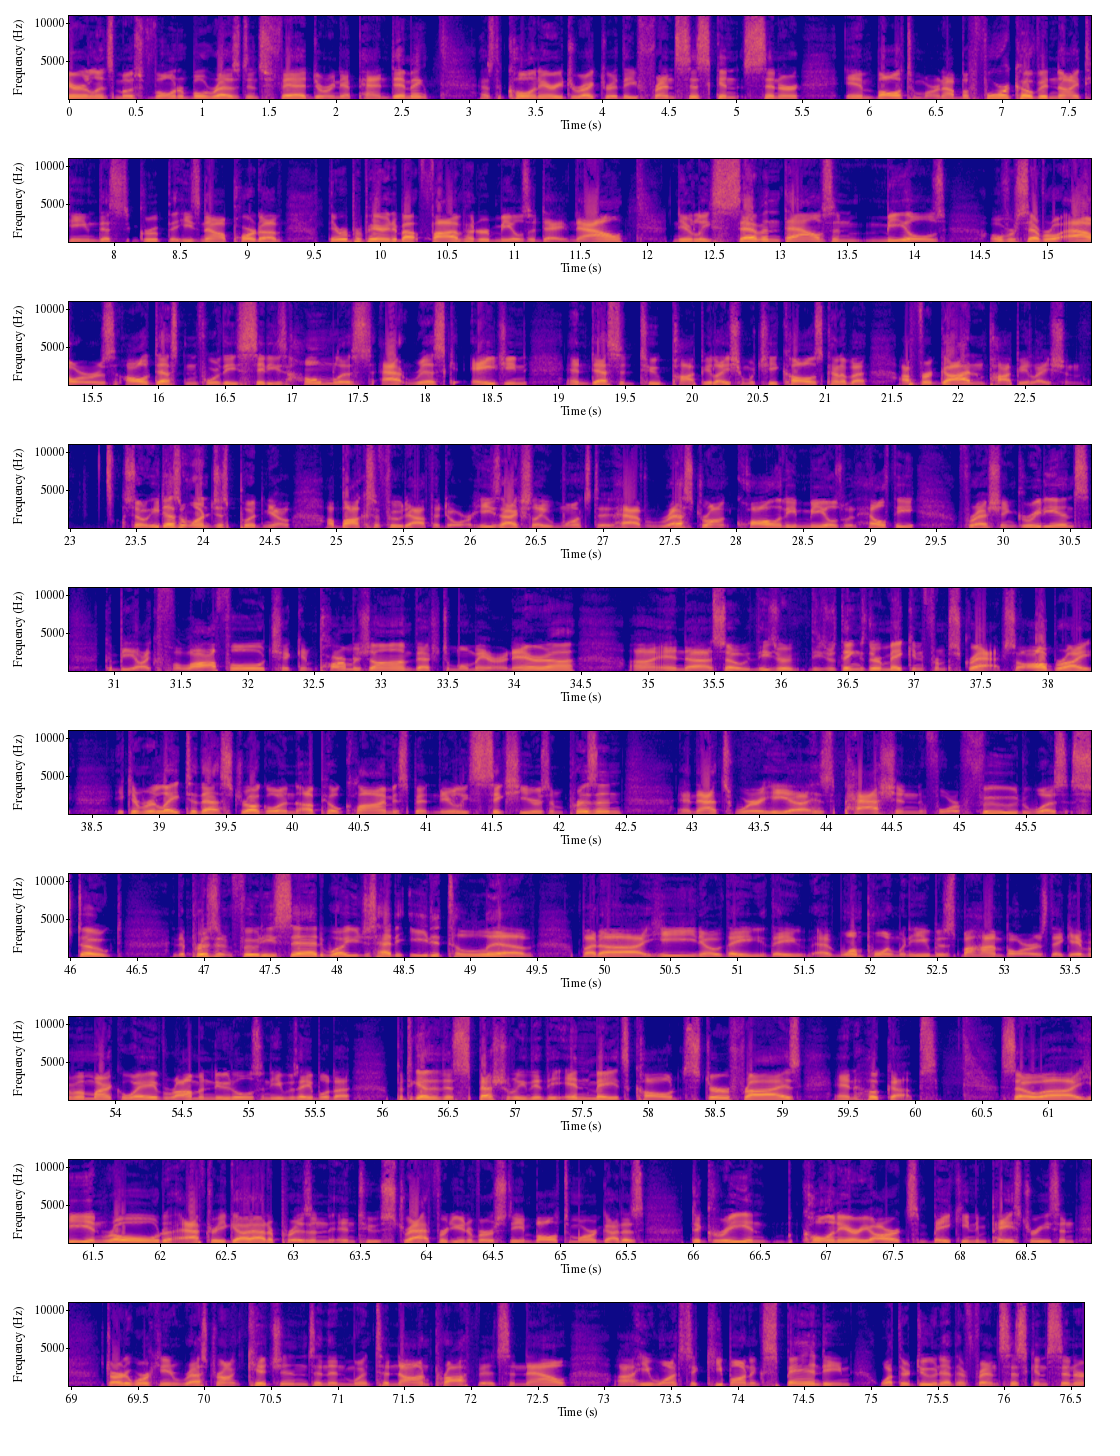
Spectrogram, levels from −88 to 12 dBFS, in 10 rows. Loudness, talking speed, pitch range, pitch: -21 LUFS, 195 wpm, 120-145 Hz, 130 Hz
